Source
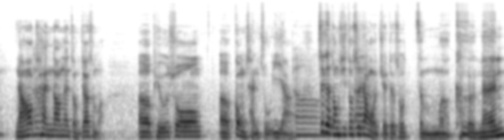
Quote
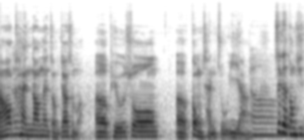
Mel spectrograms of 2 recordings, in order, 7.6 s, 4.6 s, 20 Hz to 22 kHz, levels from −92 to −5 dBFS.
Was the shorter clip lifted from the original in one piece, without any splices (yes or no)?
no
